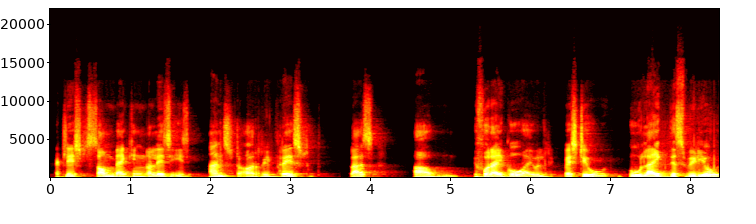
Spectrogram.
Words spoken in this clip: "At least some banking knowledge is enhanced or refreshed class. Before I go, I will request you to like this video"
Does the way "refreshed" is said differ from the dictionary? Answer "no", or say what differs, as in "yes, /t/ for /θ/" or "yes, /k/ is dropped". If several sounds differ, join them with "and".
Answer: yes, /s/ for /ʃ/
